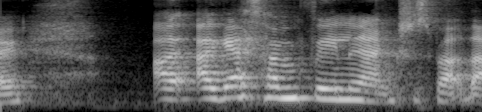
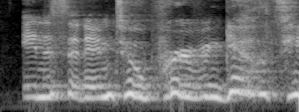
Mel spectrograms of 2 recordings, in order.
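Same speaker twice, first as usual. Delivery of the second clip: chuckling through the words; laughing; 4 semitones higher, 4 dB louder, faster than usual. Real, not acted. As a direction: laugh as you say it. Half-joking reassurance, laughing.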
